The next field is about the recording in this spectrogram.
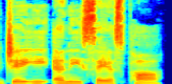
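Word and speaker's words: je ne sais quoi: Pronounce it as juh-nuh-say-kwa or juh-nuh-say-kwa. To pronounce the j like shu, shape your mouth like you are beginning to shush someone, but carry on the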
